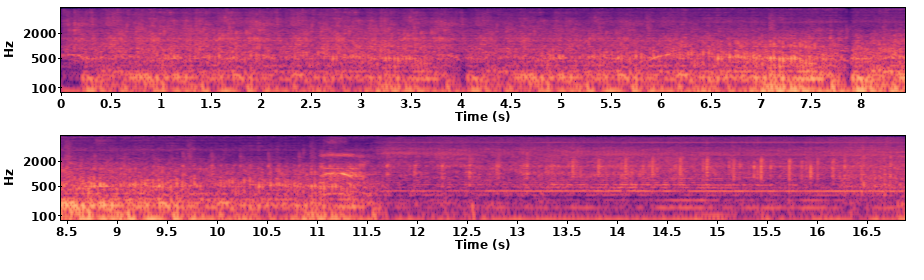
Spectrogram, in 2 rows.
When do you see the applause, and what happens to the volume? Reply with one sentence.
You can hear the applause from 0.0 to 16.8 s, getting quieter then louder.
